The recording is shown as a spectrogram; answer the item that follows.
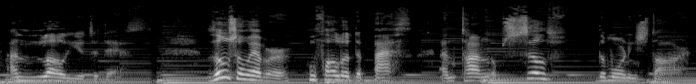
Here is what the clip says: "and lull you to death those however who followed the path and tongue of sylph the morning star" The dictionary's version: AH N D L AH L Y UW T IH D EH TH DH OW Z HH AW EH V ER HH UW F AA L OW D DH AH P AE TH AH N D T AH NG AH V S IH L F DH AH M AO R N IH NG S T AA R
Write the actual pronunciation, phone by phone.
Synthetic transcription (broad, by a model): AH N L AH L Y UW T IH D EH TH DH OW Z HH AW EH V ER HH UW F AA L OW D DH AH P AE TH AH N T AH NG AH V S IH L F DH AH M AO R N IH NG S T AA R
